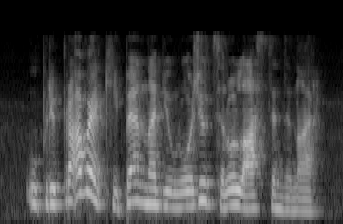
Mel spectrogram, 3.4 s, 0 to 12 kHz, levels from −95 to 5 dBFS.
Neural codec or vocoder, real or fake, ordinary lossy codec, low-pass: codec, 16 kHz, 8 kbps, FunCodec, trained on Chinese and English, 25 frames a second; fake; none; 7.2 kHz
